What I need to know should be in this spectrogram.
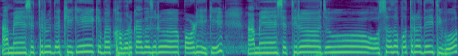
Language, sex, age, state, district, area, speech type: Odia, female, 30-45, Odisha, Dhenkanal, rural, spontaneous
